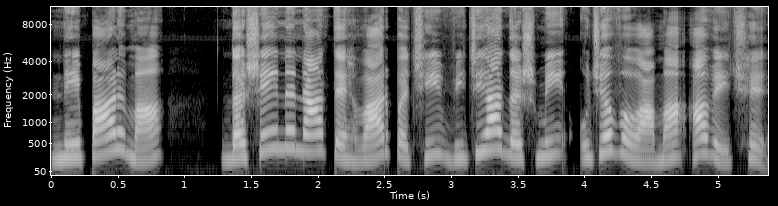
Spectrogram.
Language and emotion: Gujarati, neutral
